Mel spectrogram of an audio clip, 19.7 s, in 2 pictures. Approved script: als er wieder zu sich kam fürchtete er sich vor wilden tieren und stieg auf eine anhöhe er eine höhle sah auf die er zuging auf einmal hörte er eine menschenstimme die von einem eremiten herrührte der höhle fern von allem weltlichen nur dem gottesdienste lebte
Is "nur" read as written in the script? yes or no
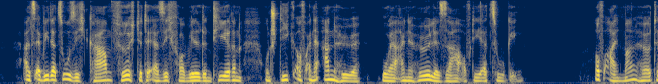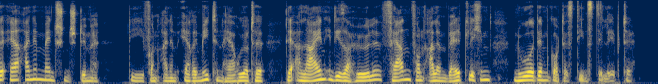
yes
